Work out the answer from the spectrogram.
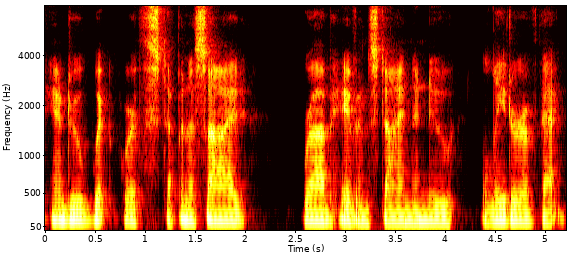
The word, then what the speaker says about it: Havenstein: 8 million dollars a year dj humphries of the cardinals offensive lineman 19 million number 17 our own rob havenstein rhymes with frankenstein just remember that nine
